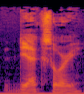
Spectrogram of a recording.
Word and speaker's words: Dxtory: you simply type into Google DxStory. It's spelled DxTory.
